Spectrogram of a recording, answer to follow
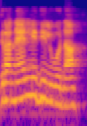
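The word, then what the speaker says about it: Granelli di Luna: and then using the granelli am i pronouncing that right de luna yes granelli de luna granelli de luna it sounds like a breakfast formally like granola i think about food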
